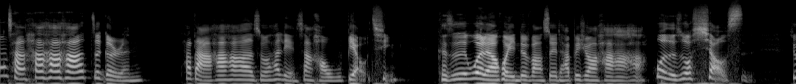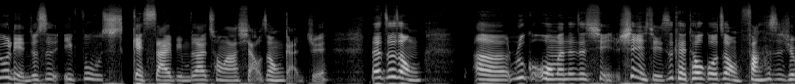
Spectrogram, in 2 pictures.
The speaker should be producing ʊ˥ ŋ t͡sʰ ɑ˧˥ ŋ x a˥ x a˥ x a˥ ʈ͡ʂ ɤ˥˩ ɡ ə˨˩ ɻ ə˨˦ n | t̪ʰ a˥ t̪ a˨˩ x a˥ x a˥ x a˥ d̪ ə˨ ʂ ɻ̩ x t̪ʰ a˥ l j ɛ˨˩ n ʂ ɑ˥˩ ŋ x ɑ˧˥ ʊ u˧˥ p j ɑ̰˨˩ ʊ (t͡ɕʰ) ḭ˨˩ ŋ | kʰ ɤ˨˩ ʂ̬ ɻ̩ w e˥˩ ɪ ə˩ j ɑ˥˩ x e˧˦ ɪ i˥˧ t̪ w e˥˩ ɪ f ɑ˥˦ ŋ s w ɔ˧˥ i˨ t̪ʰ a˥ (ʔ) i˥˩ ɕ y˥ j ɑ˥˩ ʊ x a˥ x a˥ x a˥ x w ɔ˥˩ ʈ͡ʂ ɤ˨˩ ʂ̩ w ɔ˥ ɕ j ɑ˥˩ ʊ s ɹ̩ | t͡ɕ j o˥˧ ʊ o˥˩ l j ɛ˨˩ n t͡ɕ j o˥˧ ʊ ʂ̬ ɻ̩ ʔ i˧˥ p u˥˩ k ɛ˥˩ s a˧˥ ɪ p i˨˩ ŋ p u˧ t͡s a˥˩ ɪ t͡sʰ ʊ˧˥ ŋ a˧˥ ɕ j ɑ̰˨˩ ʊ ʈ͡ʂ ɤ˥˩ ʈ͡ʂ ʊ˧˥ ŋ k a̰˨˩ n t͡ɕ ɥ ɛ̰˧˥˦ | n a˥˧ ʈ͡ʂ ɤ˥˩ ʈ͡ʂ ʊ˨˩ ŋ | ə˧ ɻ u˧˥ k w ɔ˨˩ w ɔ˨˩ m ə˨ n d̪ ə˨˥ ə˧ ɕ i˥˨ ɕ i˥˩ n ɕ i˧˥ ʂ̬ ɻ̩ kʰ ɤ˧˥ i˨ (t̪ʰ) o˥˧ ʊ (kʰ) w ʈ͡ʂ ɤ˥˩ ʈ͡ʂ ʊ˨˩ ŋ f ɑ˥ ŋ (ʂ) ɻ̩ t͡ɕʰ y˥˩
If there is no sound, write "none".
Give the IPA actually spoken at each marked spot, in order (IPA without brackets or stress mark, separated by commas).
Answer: t͡ɕʰ, p, t̪ʰ, k, ʂ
